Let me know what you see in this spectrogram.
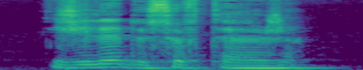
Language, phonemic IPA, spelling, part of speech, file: French, /ʒi.lɛ d(ə) sov.taʒ/, gilet de sauvetage, noun, LL-Q150 (fra)-gilet de sauvetage.wav
- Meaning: life jacket, life vest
